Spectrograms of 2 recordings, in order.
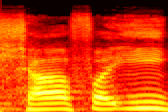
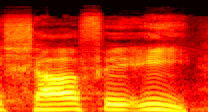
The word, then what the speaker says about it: शाफ़ई: जब बोलते हैं तो तलफ़्फ़ुज़ में लोग ये गलती कर देते हैं, शाफ़ई कहते हैं फ़े पर ज़बर के साथ, जबकि इसकी दुरुस्त प्रोनाउंसिएशन, सही ज़ब्त इसका वो फ़े के नीचे ज़ेर के साथ है, शाफ़ई, फ़े के नीचे ज़ेर पढ़नी है, इमाम शाफ़ई राहिमहुल्लाह।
